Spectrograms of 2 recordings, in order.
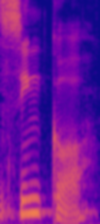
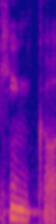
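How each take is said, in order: First: The word begins with an S sound. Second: The word begins with a K sound. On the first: The speaker calls it right. "did they mean cinco?" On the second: The speaker calls it wrong. "in Welsh the C is pronounced like a K"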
